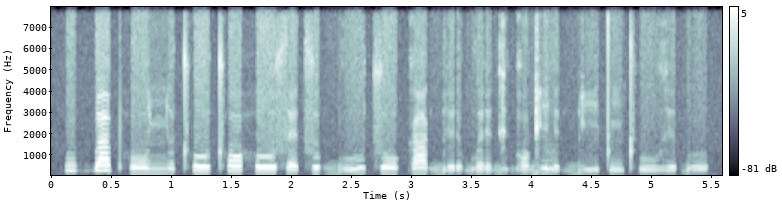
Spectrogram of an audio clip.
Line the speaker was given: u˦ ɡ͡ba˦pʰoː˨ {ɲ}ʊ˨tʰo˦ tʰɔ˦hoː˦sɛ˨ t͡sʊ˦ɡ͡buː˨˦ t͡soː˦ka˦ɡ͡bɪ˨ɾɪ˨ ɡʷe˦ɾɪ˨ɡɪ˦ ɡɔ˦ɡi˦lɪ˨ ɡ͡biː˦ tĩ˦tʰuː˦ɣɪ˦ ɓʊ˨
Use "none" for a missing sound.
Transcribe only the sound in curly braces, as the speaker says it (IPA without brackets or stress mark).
ɲ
